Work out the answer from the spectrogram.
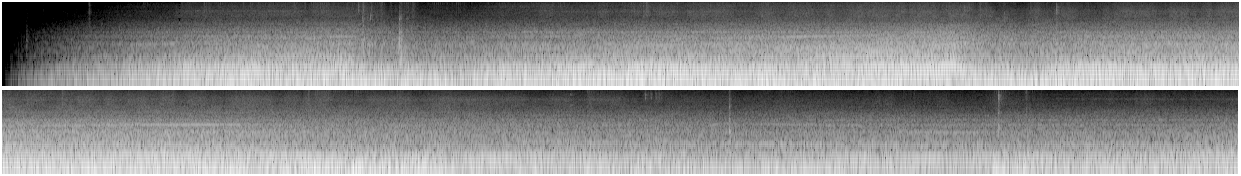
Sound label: alfa romeo montreal drive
